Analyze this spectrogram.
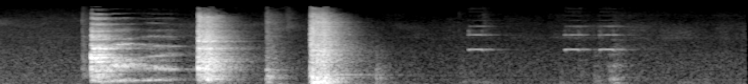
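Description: Countertop microwave oven being loaded and started: three sharp clunks as a bowl goes in and the door is shut, then three short beeps from the keypad as the time is set.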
